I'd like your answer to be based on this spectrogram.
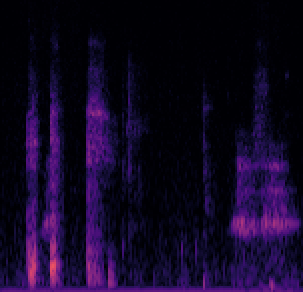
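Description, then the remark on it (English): Dogs bark in a quick cluster of three or four sharp yaps, somewhat faint, then a drawn-out high-pitched whine follows. “My dogs are not going crazy. Maybe they see a Wendigo.”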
